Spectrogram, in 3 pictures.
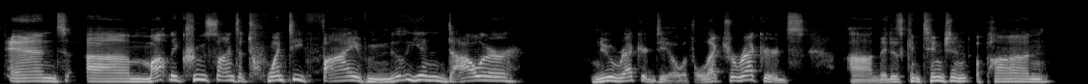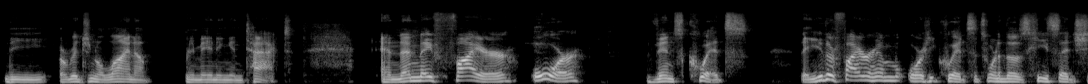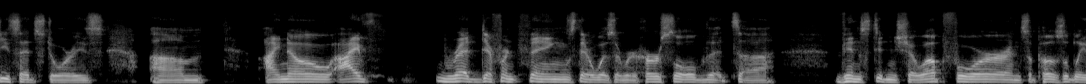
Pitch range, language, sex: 115-155 Hz, English, male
